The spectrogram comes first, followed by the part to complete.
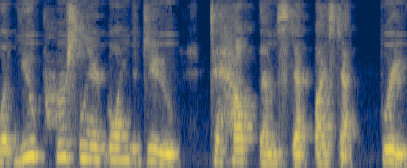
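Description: Somewhat breathy with a dark, mellow tone, a woman speaks at a fairly high pitch in an American accent. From New Jersey. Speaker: network marketing coach. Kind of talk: live-stream tutorial. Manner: energetic.

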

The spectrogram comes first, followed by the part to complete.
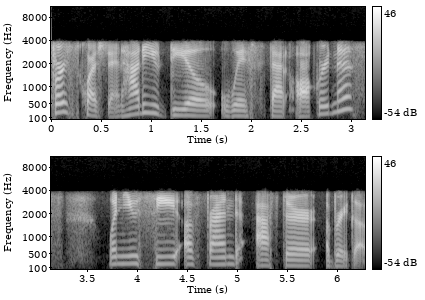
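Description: With lively intonation and a fairly slow pace, a plain, everyday voice carries the speech. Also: woman, medium pitch for a woman. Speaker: interviewer. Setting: phone call.

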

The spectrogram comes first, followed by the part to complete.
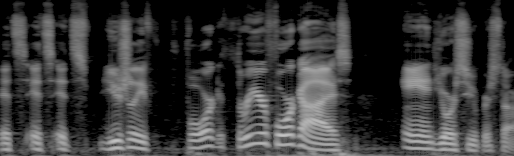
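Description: In a very clean recording with a silent background and a dry, close sound with no echo, a man talks at a very slow pace with very wide pitch swings. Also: medium pitch for a man. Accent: American. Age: 30s. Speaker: sneaker podcast co-host. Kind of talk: casual chat.

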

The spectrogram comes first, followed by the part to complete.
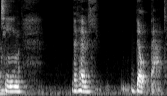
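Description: A woman with an American accent, with audible echo in the room. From Ohio, US. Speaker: physical therapy clinic co-founder. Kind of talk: casual chat.

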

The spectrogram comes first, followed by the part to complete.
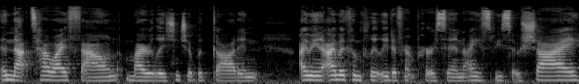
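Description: In a very clean recording with a silent background, a woman speaks with a Midwestern American accent. Her medium-pitched voice moves at a very fast pace in a flat monotone. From Northeast Ohio, US. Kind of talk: casual interview.

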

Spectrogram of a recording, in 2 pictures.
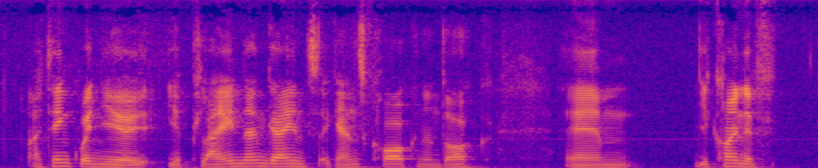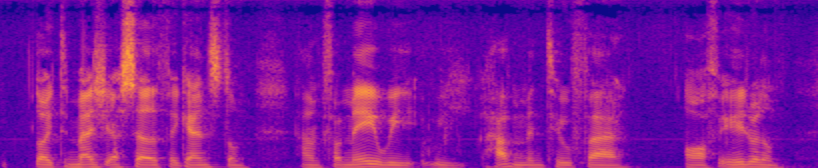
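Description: A man has a plain, everyday voice at a medium pitch. He talks at a moderate pace with fairly even intonation. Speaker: footballer. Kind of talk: casual chat. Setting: studio.

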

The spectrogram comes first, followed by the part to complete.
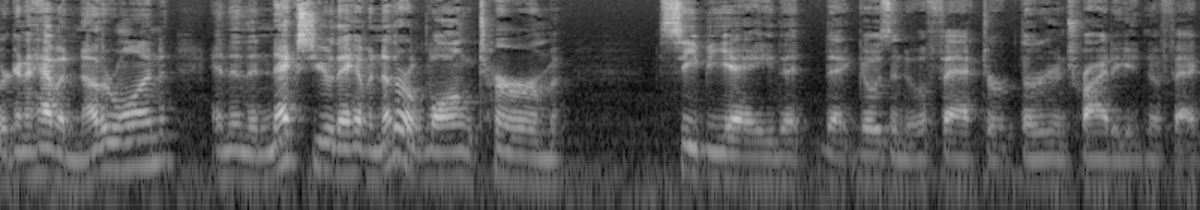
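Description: An ordinary speaking voice with an American accent, fairly quick in pace, with ordinary pitch variation and big swings in loudness. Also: man, medium pitch for a man. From Texas, Houston. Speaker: podcast co-host. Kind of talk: casual chat.

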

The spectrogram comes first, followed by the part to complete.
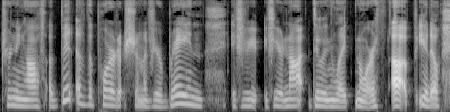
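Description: A woman with a plain, everyday voice, medium pitch, ordinary pitch variation, and fairly slow pace, in a dry, close sound with no echo on a very clean recording with a silent background. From Washington DC and Virginia Beach. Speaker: cartographer. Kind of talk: radio interview.

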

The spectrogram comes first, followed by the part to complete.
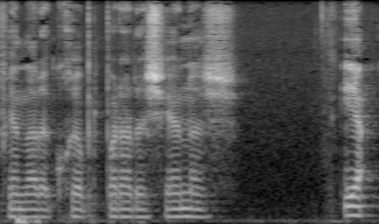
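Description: On a very clean recording with a silent background, a man with a European Portuguese accent speaks at a moderate pace in a monotone, flat intonation. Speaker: podcast host. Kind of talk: casual solo podcast monologue.

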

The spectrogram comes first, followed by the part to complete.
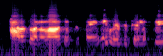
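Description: A woman speaks at a fairly quick pace. There is noticeable background noise behind her. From Chicago South Side, US. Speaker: accountant and business owner. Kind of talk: casual chat.

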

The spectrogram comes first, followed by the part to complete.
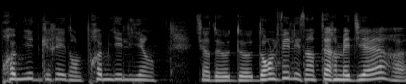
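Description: In a very clean recording with a silent background, a woman talks in a normal speaking voice at a moderate pace with ordinary pitch variation. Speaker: radio journalist. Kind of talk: panel talk with host.

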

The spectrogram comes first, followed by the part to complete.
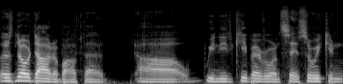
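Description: A normal speaking voice from a man, medium-pitched, its intonation fairly even. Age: 40s. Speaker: comic shop owner and podcast co-host. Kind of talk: casual chat. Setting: live broadcast from a comic shop.

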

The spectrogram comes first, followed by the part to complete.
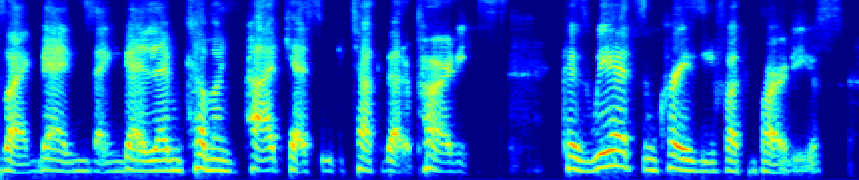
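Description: A woman talks at a medium pitch with ordinary pitch variation. She uses a normal speaking voice. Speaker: podcast co-host. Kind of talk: casual banter.

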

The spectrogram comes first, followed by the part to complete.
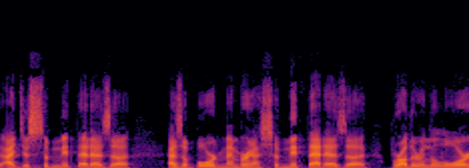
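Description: A man's raised, projected voice with an animated, bright and sharp tone, dry and close with no echo. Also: very clean recording, silent background. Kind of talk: sermon. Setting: church. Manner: long pauses before key points.

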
